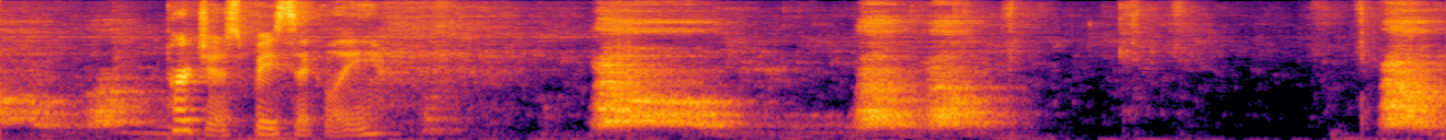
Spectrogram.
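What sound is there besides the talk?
dog barking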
